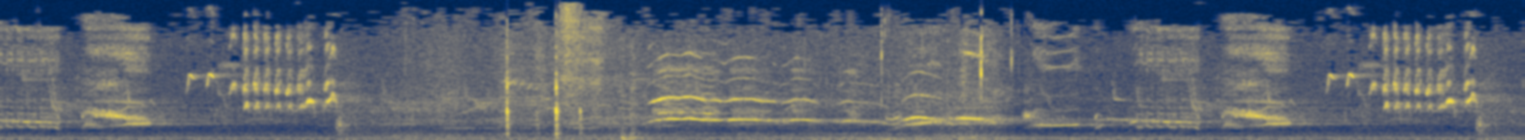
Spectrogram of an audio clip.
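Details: Red kite on an electricity pylon near Magstadt, Böblingen district, Germany, later flying off; wavering, mewing whistles come midway, set among scattered high chirps of other birds and a few sharp clicks.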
